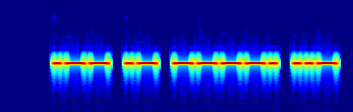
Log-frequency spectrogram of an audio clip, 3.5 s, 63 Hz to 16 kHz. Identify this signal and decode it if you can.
Morse code, heard as a keyed tone, about 20 wpm, 700 Hz. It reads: WA9U
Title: USA Call Signs - 6 Characters - 8x Character Spacing - 20wpm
